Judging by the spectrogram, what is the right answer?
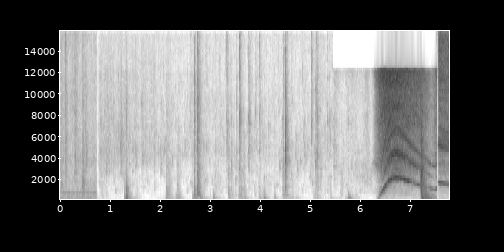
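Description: Scattered knocks and scuffs of people scrambling away, then about six seconds in a loud, high-pitched wailing tone that sweeps up and slides back down, broken off briefly near the end.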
